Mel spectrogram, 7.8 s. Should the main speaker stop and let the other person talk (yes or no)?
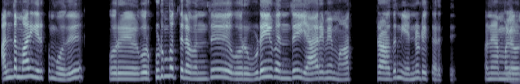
no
